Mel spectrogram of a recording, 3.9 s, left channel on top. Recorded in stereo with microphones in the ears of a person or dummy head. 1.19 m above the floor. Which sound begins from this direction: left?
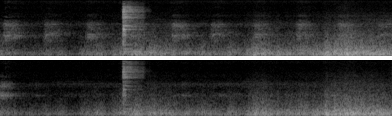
Dishes clattering, at 1.2 s.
